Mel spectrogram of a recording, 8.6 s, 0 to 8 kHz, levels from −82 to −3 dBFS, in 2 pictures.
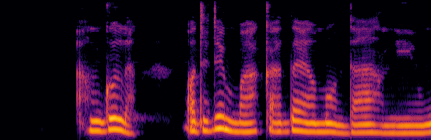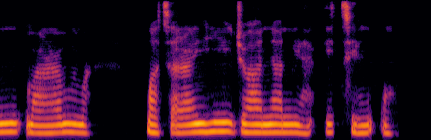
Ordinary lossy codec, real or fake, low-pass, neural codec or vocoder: none; fake; none; codec, 16 kHz, 2 kbps, FunCodec, trained on LibriTTS, 25 frames a second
